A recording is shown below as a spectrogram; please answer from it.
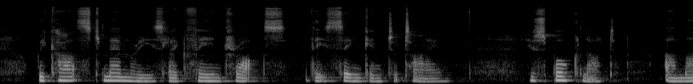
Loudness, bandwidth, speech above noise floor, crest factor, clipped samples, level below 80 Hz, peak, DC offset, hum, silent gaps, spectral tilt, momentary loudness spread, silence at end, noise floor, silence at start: -34 LUFS; 15.5 kHz; 23 dB; 18 dB; under 0.1%; -84 dBFS; -16 dBFS; under 0.1%; none; none; -5 dB/octave; 10 LU; 0 s; -56 dBFS; 0 s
